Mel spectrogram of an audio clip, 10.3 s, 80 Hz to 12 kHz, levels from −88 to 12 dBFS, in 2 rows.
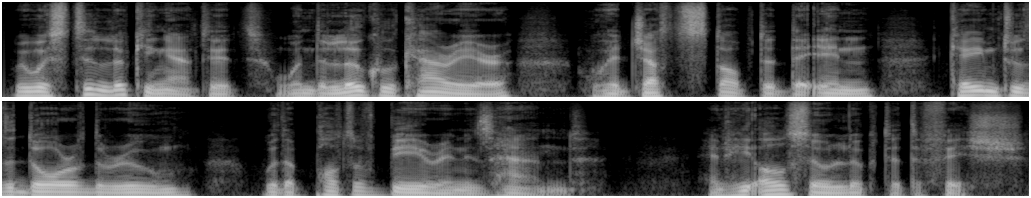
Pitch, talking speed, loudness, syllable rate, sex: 90 Hz, 230 wpm, -19 LUFS, 5.4 syllables/s, male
